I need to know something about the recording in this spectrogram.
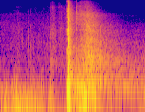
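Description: A single loud rifle shot from a scoped rifle, about a second in, its report trailing away over about half a second.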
